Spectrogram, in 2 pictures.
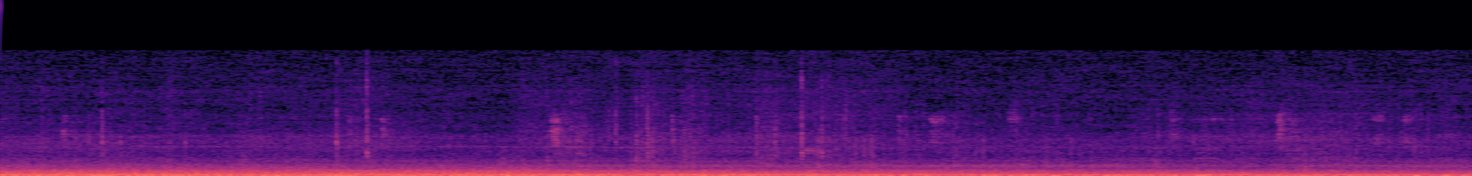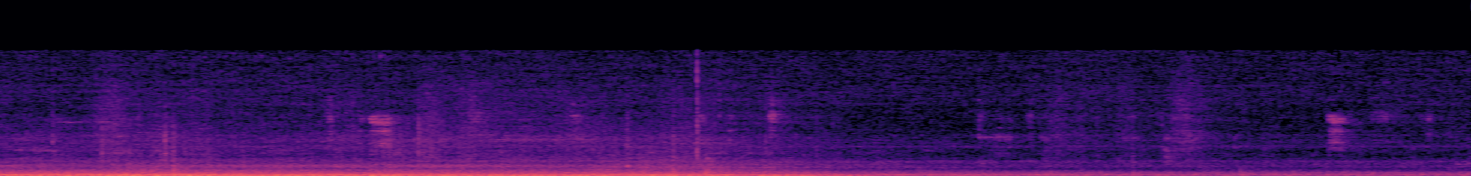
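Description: A car engine hums low and steady from inside the car, then quietens as the car slows to a stop.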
